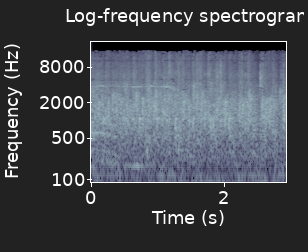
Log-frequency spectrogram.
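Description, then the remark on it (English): Loud, sustained applause from the audience of a live show welcoming two new guests fills all three seconds, a dense crackle of many hands clapping at once with steady intensity and no voices standing out. “And uh, they're, yeah, you can applaud yeah, them.”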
